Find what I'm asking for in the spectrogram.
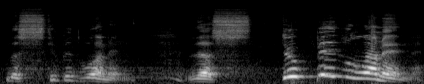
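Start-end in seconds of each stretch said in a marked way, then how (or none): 1.9-4.2 much higher and louder, very slow and drawn out; grand dramatic announcement. Acted. Narrator presenting the outtake to viewers, grand and drawn out. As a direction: boom out "The stupid lemon" like a movie title, slow and loud.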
